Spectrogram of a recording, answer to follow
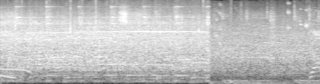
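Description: Basketball arena crowd noise with music running under it. About two and a half seconds in it cuts sharply to a quieter arena, where a basketball is dribbled on the hardwood court.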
